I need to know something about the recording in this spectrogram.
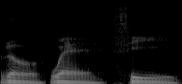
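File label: "rowethi", concatenated syllables; Affixing experiment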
